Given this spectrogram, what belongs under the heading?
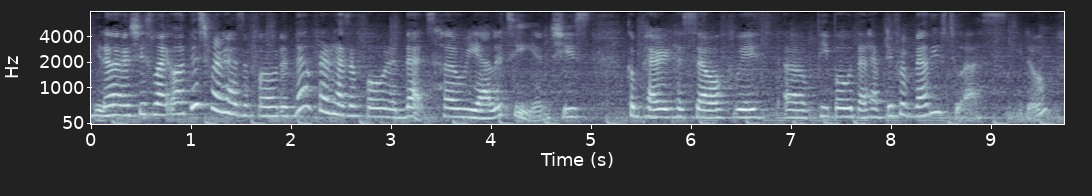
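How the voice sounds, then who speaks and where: Room echo and noticeable background noise accompany a woman with a fairly high pitch and ordinary pitch variation. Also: moderate pace. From Singapore. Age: 40s. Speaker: interviewee, Lisbon resident. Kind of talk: casual interview.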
